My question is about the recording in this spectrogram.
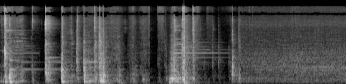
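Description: Knocks and clatter, with brief metallic ringing, as diced pork is tipped from a plastic bowl into a stainless steel stand-mixer bowl and the mixer head is lowered. About five seconds in, the Kitchencook stand mixer starts and runs steadily, kneading the meat.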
